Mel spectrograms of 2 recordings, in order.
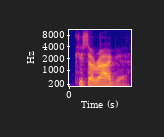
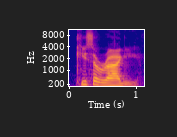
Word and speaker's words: Kisaragi: All right, so then we also have Yuffie Kisarage. No, I butchered that. Kisaragi.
